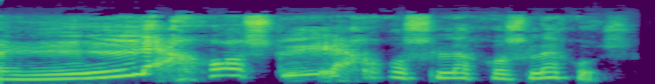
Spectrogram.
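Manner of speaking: drawn-out words leaping high; high, lingering storyteller emphasis; stretched for distance. Acted. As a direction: stretch each word into the far distance. Horse stresses how far away.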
